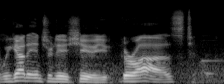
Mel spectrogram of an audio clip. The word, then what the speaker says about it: Gorazd: Gorazd. Say it correctly? Correct. Okay. Introduce yourself and who you're with, and then we'll talk about this cool thing. So I'm Gorazd.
